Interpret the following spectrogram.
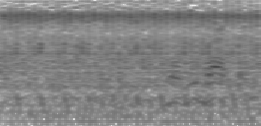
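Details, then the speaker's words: Daihatsu Taft Rocky diesel just started, idling with steady, even clatter, a regular beat and no misses or knocks. A blow-by check at the engine showed no smoke, so it is judged healthy. "nah ini dia teman-teman suara mesinnya ya"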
